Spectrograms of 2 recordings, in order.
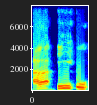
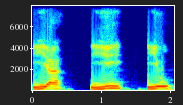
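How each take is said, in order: First: Each syllable starts with a plain vowel. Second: Each syllable starts with a y sound. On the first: The speaker calls it wrong. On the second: The speaker calls it right.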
